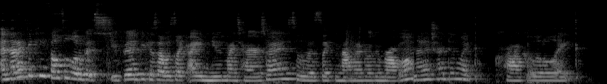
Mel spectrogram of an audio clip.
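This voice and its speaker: Speech comes at a very fast pace in an animated tone, with ordinary pitch variation. Noticeable background noise and audible room echo fill the recording. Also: woman. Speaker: podcast host. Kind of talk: storytelling monologue.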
